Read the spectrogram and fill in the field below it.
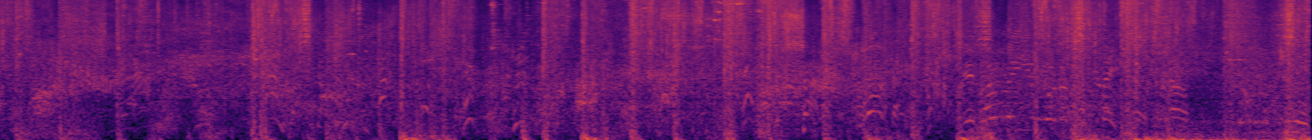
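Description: Monsters snarl and growl in a frenzied crowd.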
